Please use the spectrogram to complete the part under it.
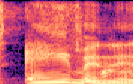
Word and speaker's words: Eamon: She Iman is. – Is it? It's Eamon, isn't it? I think he pronounces it Eamon, right? – Eamon, maybe it's Eamon.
